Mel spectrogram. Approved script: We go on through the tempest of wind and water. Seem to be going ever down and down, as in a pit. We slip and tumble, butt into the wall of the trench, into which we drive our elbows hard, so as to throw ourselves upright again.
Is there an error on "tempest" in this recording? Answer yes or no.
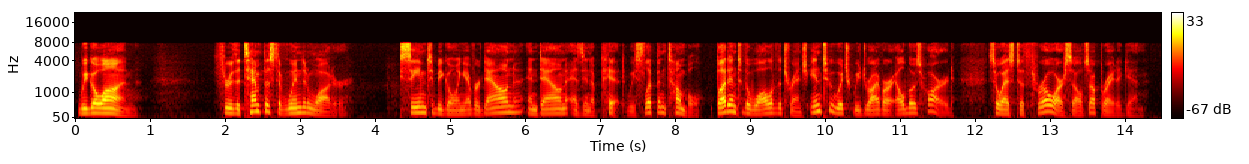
no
